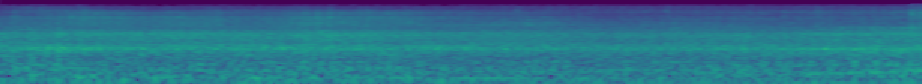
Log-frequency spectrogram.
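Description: DAF XF tractor unit's diesel engine running at low revs as the articulated truck creeps past at walking pace, a steady low rumble that grows louder near the end as the truck comes closer.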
